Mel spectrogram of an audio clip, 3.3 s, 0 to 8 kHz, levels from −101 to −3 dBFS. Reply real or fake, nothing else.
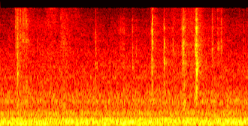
real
